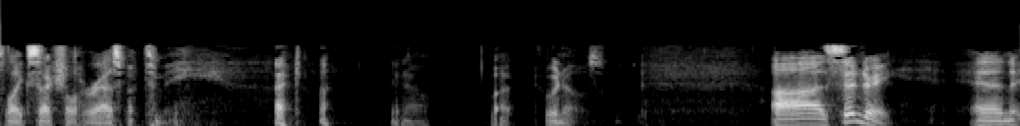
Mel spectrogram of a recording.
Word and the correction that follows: Sindra: It's Sindra, but yes, Sindra.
